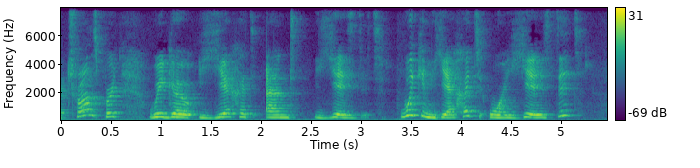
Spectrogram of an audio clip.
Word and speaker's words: ездить: And these are the forms for the verb ездить. Я езжу, ты ездишь, он, она, оно ездит, мы ездим, вы ездите, они ездят. The stress is always on the first syllable, and it's easy to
